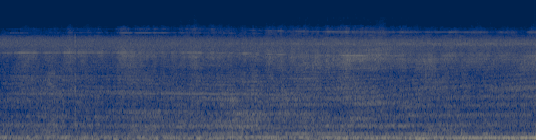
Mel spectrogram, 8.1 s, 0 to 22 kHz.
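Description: Whine of an RC jet's 80mm 12-blade electric ducted fan flying overhead, the sound of the distant model swelling and fading as it passes and growing a little louder near the end, over a low rumble.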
